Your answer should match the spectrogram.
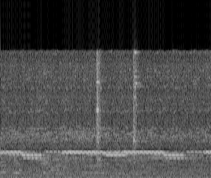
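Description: A steady high-pitched trill that steps back and forth between two close pitches, over a murmur of voices, with a few short sharp clicks.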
